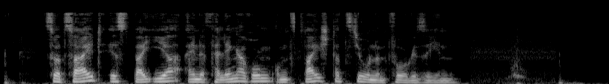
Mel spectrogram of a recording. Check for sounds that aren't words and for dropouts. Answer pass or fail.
fail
